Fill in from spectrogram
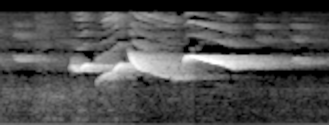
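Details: Caged green-winged saltator (trinca-ferro) in 'curricurril liso' song style: three strong, slurred whistled notes, the last a long falling whistle, over a low steady hum.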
